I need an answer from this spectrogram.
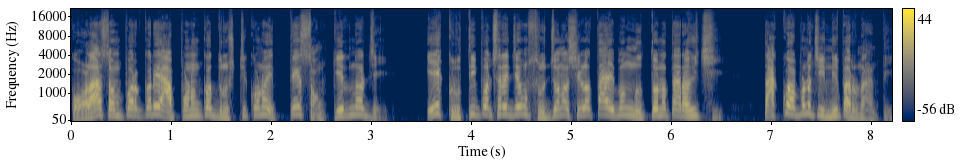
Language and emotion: Odia, disgusted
